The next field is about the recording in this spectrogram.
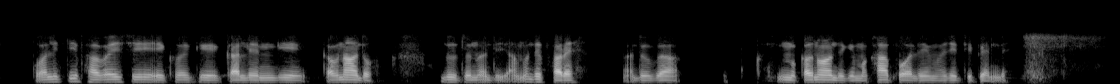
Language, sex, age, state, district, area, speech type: Manipuri, male, 45-60, Manipur, Churachandpur, rural, conversation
